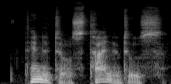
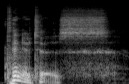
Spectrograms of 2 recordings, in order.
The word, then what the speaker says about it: tinnitus: Thousands of people say they've been developing tinnitus, after they were vaccinated against COVID. You know what? How about I see how that's pronounced? That's a good idea. All right, it is tinnitus.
